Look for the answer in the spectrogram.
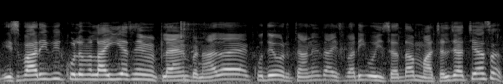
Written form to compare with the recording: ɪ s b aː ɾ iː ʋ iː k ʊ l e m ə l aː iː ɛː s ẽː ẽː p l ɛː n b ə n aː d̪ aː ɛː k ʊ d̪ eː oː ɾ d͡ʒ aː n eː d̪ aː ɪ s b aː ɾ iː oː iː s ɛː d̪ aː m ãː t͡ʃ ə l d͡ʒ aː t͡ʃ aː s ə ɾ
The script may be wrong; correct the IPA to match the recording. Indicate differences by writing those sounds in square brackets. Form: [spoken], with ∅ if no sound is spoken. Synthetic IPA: ɪ s b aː ɾ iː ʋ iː k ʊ l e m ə l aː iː ɛː s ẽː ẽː p l ɛː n b ə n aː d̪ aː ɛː k ʊ d̪ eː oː ɾ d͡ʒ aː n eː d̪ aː ɪ s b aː ɾ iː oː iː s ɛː d̪ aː m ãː t͡ʃ ə l d͡ʒ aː t͡ʃ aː s ə ɾ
